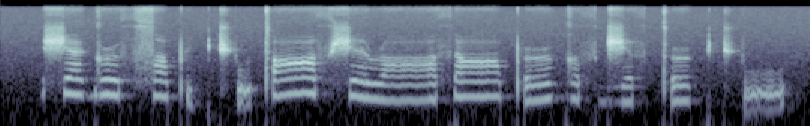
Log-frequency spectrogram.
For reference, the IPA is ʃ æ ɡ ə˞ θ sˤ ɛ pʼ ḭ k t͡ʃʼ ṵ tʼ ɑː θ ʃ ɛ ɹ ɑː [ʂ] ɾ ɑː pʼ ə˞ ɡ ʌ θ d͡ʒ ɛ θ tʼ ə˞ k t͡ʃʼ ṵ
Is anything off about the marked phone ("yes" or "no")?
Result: yes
